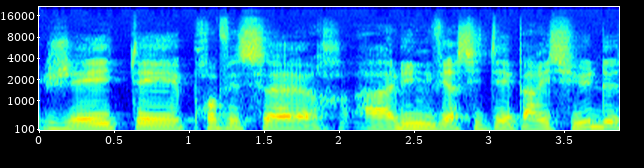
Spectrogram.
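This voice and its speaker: Dark, mellow tone from a man at a medium pitch. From Tunisia. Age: 70s. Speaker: mathematician, professor. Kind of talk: interview monologue. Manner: hesitant, with filler sounds.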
